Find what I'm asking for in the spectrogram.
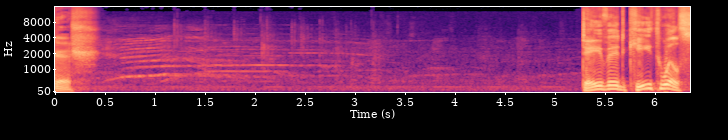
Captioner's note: cheering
